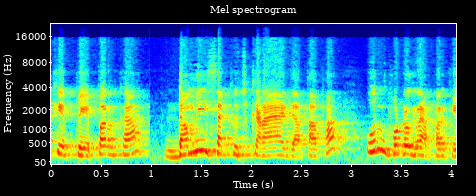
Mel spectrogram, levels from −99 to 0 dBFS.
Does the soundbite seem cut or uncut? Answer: cut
